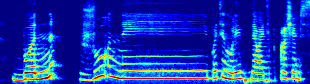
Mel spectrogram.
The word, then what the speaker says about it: bonne journée: «Журней». Эту «э» мы тянем. Первое «э», точнее, последнее «э», не читается. Она конечная. А над другой «э» стоит надстрочный знак, и мы его читаем. Получается «bonne journée».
